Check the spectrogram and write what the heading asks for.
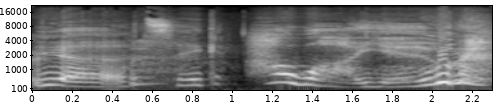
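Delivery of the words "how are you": fake British accent. Show how your British accent comes out when you try it, stereotypical, like something from Dickens. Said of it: "it sounds like like something from Charles Dickens".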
